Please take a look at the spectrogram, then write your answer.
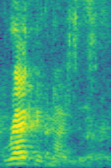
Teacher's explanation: Stress the first syllable.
